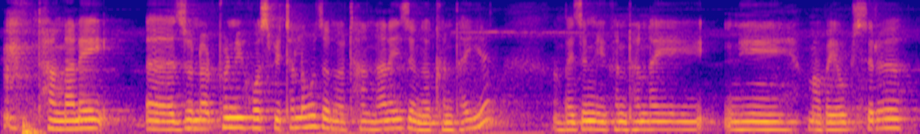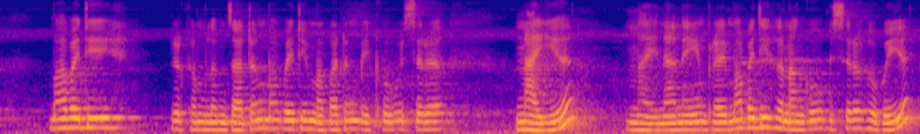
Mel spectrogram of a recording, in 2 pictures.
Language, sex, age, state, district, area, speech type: Bodo, female, 45-60, Assam, Chirang, rural, spontaneous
